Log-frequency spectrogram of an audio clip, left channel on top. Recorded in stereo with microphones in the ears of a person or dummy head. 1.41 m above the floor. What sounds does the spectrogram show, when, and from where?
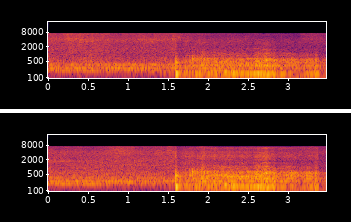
1.6 s sawing: 75° right (ahead or behind), 0.8 m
